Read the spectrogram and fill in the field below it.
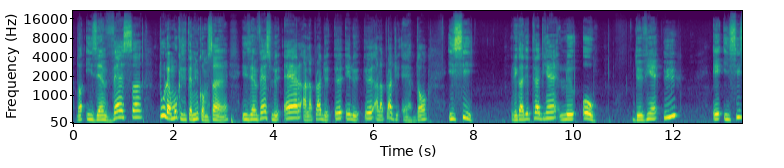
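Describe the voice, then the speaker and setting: A man's voice: on the high side, a little mellow. A man teaching English vocabulary in a casual spoken lesson, spelling words out letter by letter and talking straight to his viewers. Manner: spells words out letter by letter, repeats them slowly; chatty, talks to viewers directly.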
